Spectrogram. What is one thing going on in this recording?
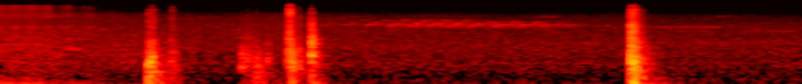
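Car doors open and slam shut.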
